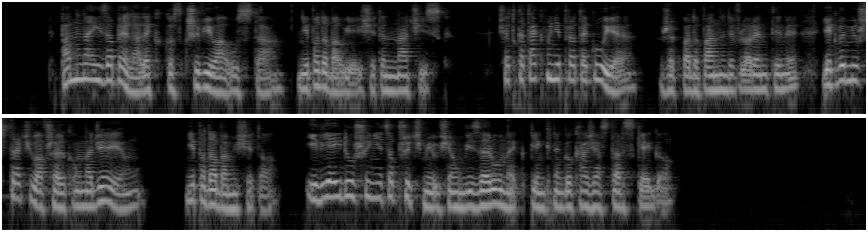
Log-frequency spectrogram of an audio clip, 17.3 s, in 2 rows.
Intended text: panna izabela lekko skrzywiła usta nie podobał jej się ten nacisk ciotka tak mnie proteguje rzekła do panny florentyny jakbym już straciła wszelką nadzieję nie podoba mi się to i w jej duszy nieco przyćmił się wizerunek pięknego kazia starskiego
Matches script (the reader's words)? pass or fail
pass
